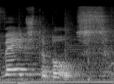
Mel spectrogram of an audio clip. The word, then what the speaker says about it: vegetables: Então, por exemplo, um clássico erro do brasileiro é a palavra vegetables. vegetables, que alguns alunos têm o costume de falar vegetables. Então a gente às vezes usa a pronúncia, né, do que a gente tem em português, que seria vegetais, e a gente tenta trazer isso pro inglês. Então a pronúncia, o estresse, a sílaba mais forte da palavra, ela muda.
